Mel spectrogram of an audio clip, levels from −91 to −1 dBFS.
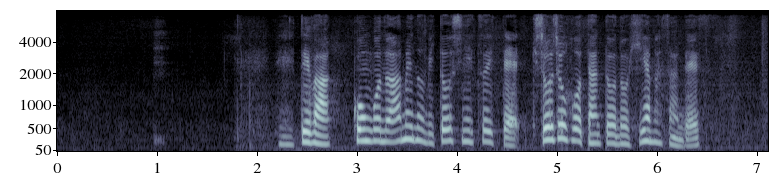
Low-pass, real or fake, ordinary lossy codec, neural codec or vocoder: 7.2 kHz; fake; none; vocoder, 44.1 kHz, 128 mel bands, Pupu-Vocoder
